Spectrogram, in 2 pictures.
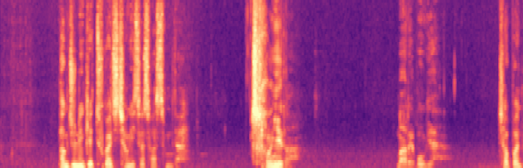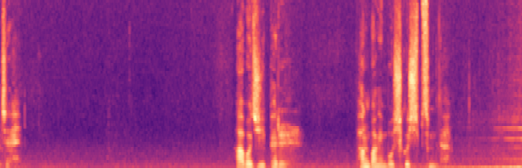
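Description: A young man speaks calmly and seriously, close by.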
